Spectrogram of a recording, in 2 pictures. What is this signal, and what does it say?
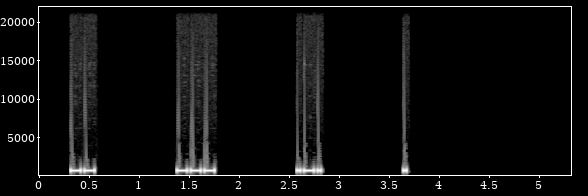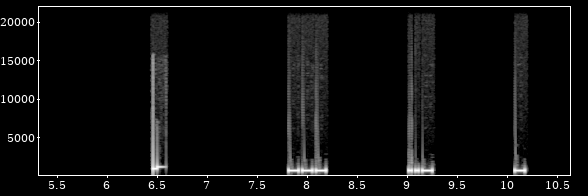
Morse code, heard as a keyed tone, about 36 wpm, spaced as for 10 wpm, 700 Hz. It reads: MORE OUT
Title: 8x Character Spacing - Top 100 Words - 35wpm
